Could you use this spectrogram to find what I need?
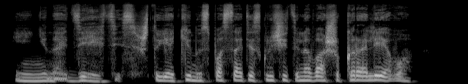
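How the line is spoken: Hissing. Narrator (Russian): Зашипела в сторону Гримиума

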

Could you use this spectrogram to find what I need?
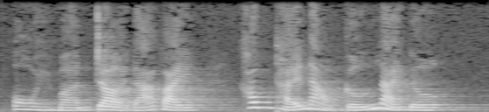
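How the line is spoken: Fearful sigh. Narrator (Vietnamese): Hạng Vương giật mình thức giấc, lòng sợ hãi thở dài rồi nói

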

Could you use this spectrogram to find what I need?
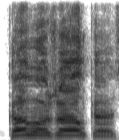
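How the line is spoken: Angry old man. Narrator (Russian): сердито возрился старик на Горбатова

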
